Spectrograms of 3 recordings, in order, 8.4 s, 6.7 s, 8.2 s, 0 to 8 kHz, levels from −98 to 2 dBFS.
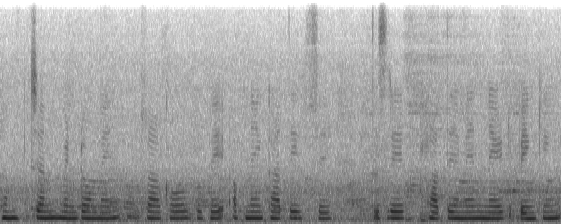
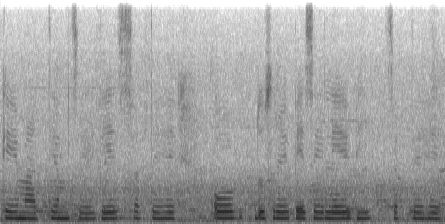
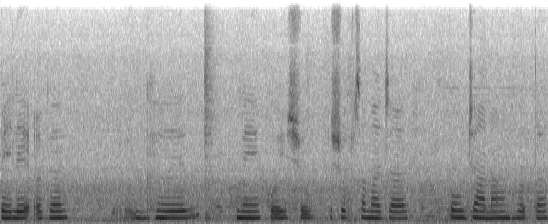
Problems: constant background noise, continuous background conversations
